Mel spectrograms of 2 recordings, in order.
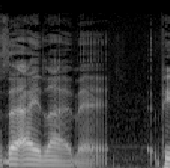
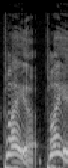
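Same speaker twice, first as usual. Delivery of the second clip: high-pitched protest. Retold or imitated. Quoting himself.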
